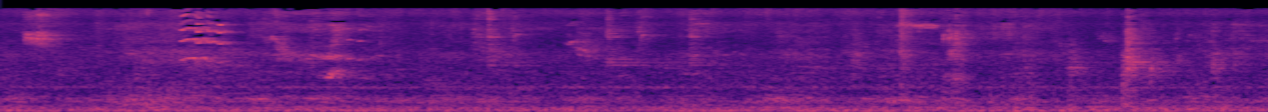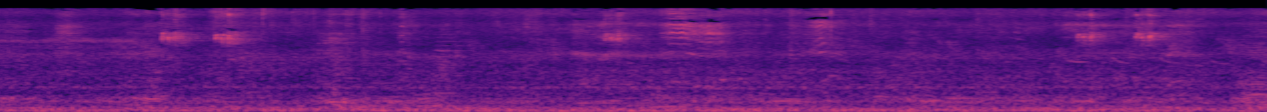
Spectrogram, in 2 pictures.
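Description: Piglets giving short, high squeaks over a steady low rumble.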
